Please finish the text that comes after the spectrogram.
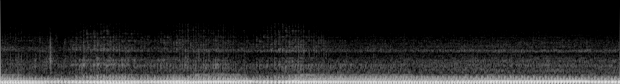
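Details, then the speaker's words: Mitsubishi Evo on a test drive after sanding the lip off the outer rotor edges to cure seasonal brake squeal: steady low road and engine rumble, no squeal or squeak; brakes now quiet. "So just took the car for a drive, and by the sounds of it, we got it fixed, which is pretty awesome because everything I read, tried to find, they said, well, it can't be fixed."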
